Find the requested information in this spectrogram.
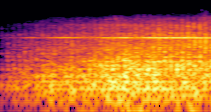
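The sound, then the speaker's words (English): A helicopter lands at a military base held by interim government forces near the front line west of Sirte, Libya, its steady rotor thrum and engine whine growing gradually louder. “A helicopter landing at a base held by forces of the interim government, not far from the front line on the western side of Sirte.”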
